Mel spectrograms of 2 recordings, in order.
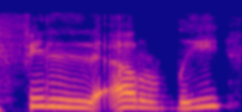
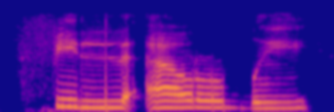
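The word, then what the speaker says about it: في الأرض: However, we do not pronounce this ya in continuation. When we join it with fil ardi, we do not pronounce the ya.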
